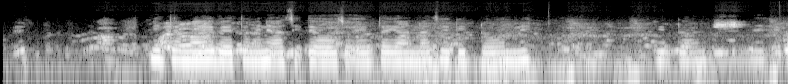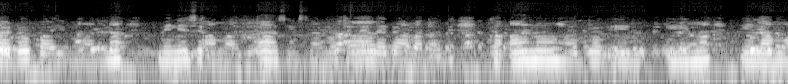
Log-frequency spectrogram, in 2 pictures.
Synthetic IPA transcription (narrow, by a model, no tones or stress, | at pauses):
mɪd̪ːɛmajɛbeːt̪ːɔmɪnɪɐsɪt̪ʼɛoːsɔʔeːlt̪ɐjanːɐsɛɡɪd̪ːoːnːɛ | ɡɪd̪ːoːnnːɛɾɐd̪ɔbajɪmɐnːɐ | mɪnɪsɛʔɐmɐd̪asiːsɐnːot̪ɪnːɛlɐd̪ɔɐmɐd̪ad̪ɛkɐʔɐnɔɦɐdɔ | iːmɐ | ɪlɐmːa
